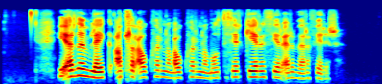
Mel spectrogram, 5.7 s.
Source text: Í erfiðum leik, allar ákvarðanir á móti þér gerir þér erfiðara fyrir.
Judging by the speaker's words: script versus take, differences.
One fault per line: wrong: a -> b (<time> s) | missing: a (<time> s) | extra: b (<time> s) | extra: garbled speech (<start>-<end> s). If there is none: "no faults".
extra: ákvarðanir (2.7 s)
